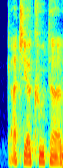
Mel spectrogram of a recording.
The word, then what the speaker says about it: Gachiakuta: Gachiakuta.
